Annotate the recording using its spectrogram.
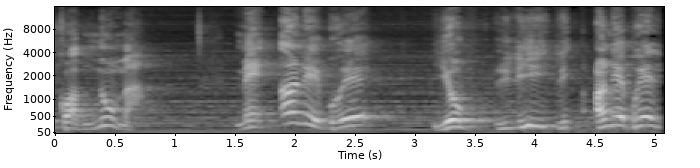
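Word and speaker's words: πνεῦμα: il v dire sauf ou bien vend il prononcé comme noma mais en hébreu en hébreu il dit c'est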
